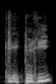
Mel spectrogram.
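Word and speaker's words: Kick Pierie: Spreek je dat zo uit eigenlijk? Kick Piri. Ja.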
